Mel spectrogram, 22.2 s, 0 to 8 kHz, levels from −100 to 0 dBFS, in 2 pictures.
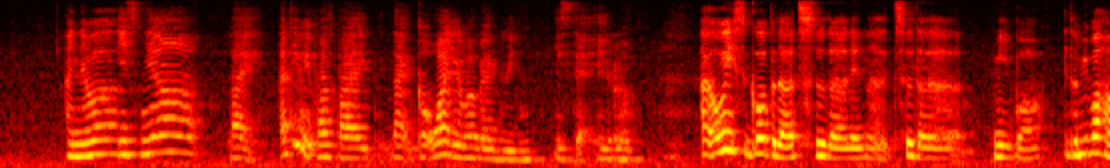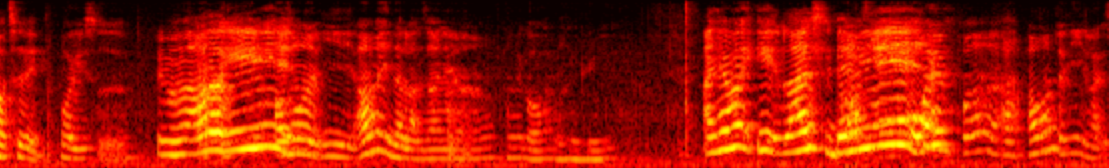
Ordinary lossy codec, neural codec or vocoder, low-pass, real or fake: none; codec, 16 kHz, 16 kbps, FreqCodec, smaller model; none; fake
